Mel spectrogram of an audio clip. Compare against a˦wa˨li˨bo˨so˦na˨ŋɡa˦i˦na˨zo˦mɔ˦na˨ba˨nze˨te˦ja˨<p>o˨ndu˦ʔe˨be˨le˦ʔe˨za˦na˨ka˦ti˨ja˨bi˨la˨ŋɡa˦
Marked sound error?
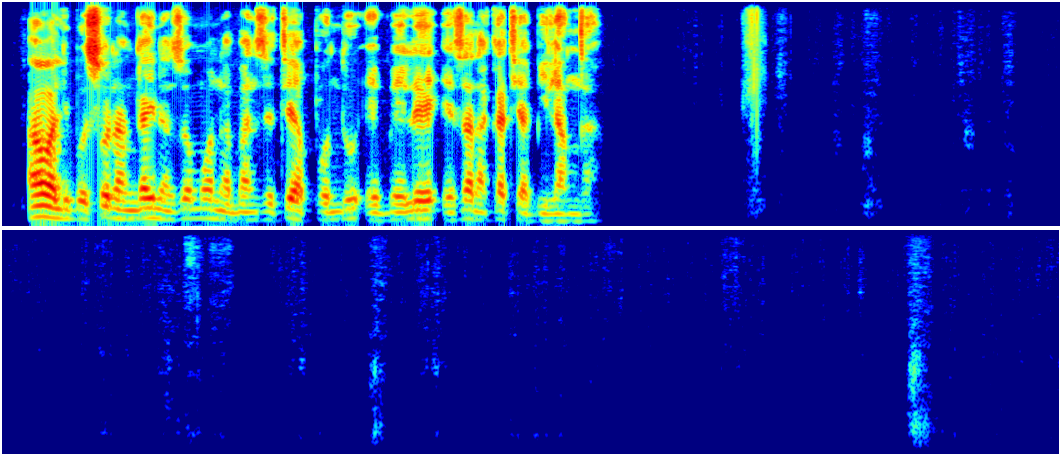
no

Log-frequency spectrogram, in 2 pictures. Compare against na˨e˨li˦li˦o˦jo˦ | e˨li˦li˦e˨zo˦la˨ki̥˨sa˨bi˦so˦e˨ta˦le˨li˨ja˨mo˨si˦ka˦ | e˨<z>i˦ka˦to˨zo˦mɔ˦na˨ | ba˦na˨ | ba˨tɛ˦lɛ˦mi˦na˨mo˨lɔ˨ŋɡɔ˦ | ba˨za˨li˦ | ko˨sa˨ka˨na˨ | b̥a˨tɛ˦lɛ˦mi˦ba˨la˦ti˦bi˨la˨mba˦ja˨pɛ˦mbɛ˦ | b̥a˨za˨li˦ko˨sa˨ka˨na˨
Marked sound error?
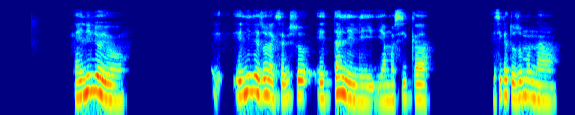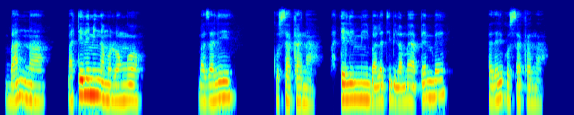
yes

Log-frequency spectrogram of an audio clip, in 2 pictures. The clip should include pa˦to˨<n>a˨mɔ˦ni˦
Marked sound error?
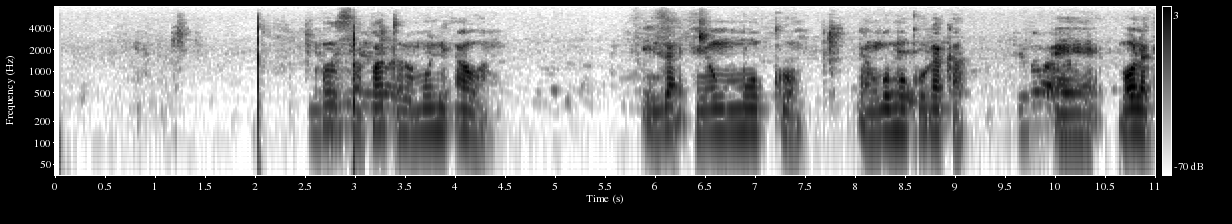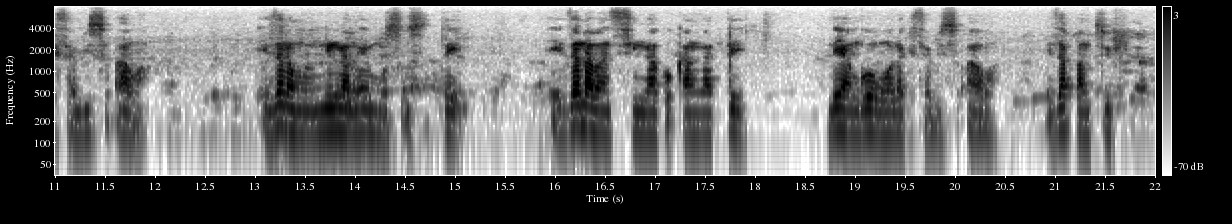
no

